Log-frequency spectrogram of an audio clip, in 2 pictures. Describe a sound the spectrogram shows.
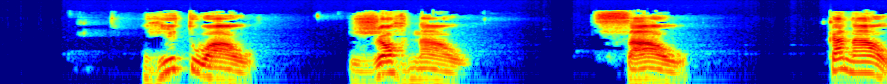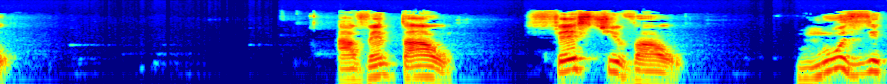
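A young man speaks calmly and clearly into a close microphone, in short phrases with pauses.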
